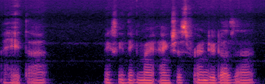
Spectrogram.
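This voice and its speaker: A young man talking quietly into his camera at home in a confessional vlog, halting and subdued, with frequent sighs. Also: medium pitch, monotone, gravelly, slightly rough. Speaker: vlogger. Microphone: camera mic. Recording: dull lo-fi camera audio.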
